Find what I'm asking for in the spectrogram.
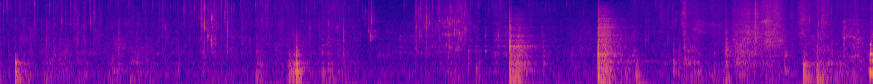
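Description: Brioche dough is worked in a bowl as a warm liquid mixture from a saucepan is folded in. Soft, irregular sticky stirring and slapping sounds come close by, with occasional louder clunks against the bowl.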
